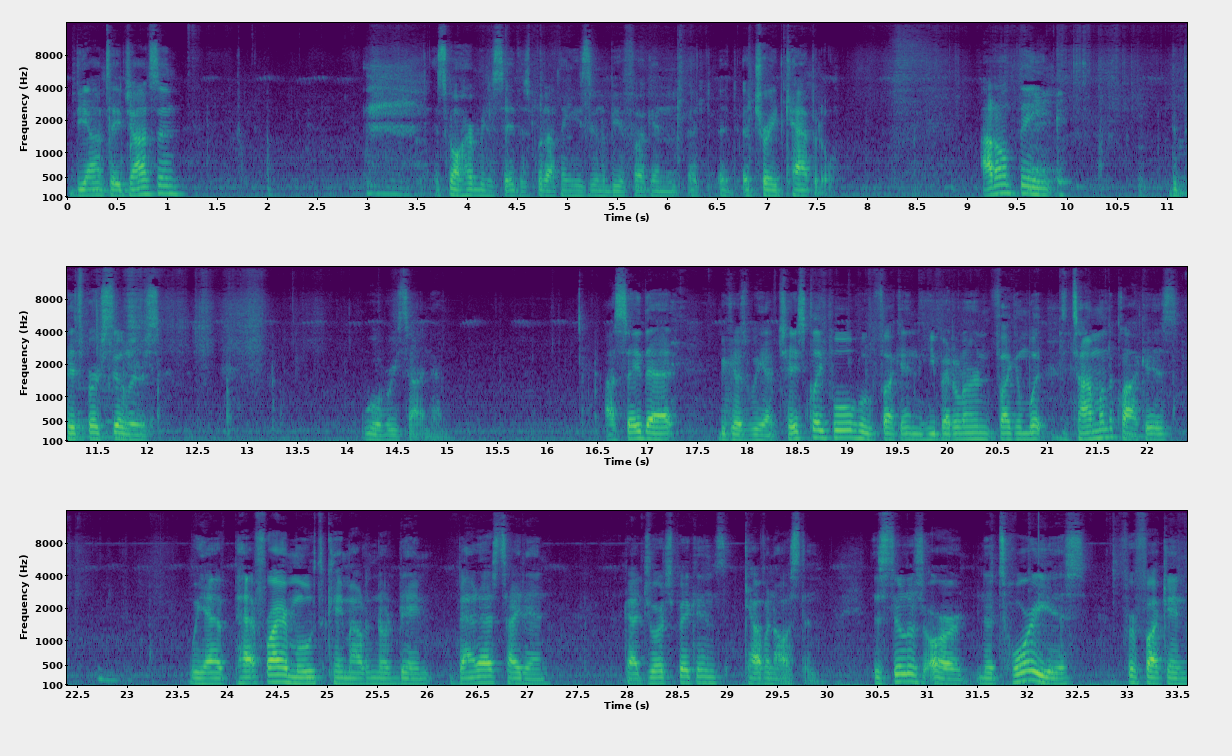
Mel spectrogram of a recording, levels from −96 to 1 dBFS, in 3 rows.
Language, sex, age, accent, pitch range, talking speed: English, male, 20-39, American, 110-140 Hz, 135 wpm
